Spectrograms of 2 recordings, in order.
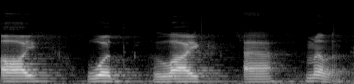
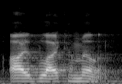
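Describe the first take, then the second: First: 'Would' is said in full as a separate word. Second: 'Would' is contracted into a quick 'I'd'. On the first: "say it I would like a melon" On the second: "let's make it quickly. In rapid connected speech"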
